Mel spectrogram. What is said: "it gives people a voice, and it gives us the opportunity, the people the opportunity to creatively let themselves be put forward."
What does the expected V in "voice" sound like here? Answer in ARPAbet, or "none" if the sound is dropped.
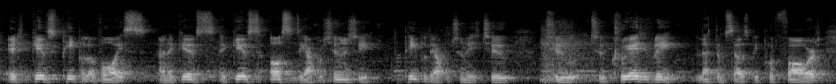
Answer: V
